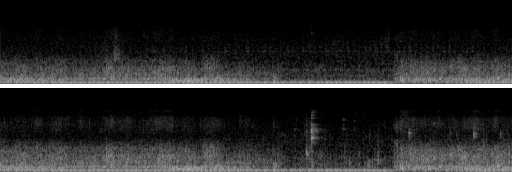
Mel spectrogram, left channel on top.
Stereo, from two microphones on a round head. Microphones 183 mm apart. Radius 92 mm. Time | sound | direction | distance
0.0 | a vehicle | 50° right (ahead or behind) | ?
